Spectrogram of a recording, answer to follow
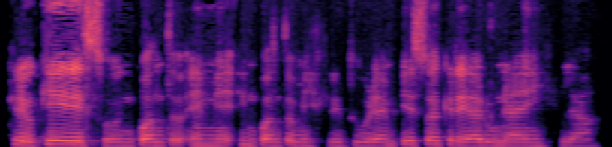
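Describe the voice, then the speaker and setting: A woman answers reflectively in an interview as a poet, haltingly, often repeating words as she searches for the next one. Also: mid-range voice, fairly even intonation, warm tone. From Colombian Caribbean coast.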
